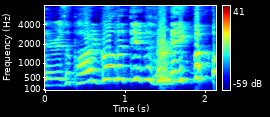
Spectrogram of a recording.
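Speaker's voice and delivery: laughing high and loud, quick. Real, not acted. Medium passing on the father's joke to his son, laughing. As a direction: giggle out the line as you relay it.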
